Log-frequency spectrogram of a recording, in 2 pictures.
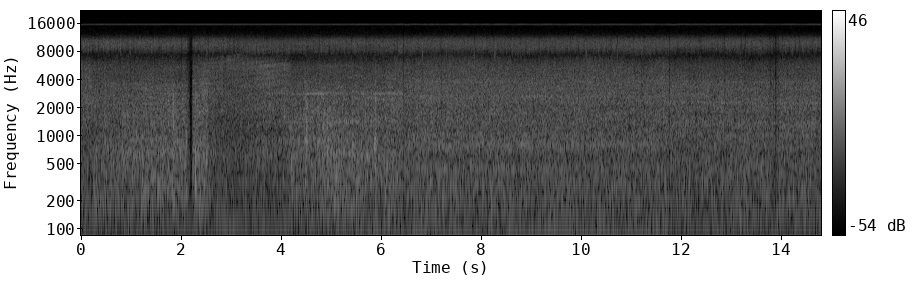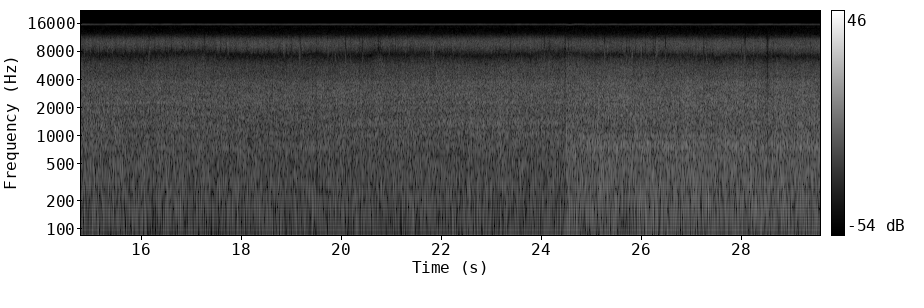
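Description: Steady hiss of steam and running noise from South African Railways class 25 condensing steam locomotive 3511, with no exhaust beat.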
